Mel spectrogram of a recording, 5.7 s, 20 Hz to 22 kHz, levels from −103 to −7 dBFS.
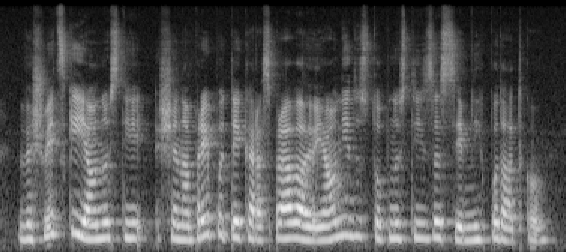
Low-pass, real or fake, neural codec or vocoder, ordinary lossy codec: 19.8 kHz; real; none; none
